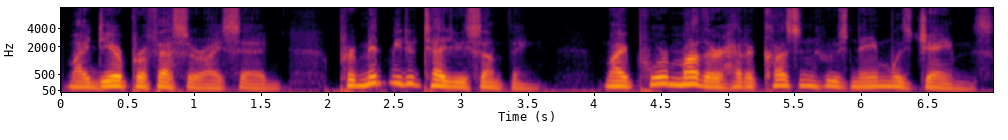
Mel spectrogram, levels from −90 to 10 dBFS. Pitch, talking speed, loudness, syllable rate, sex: 130 Hz, 180 wpm, -19 LUFS, 5.0 syllables/s, male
